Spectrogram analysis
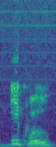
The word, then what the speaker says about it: equal: With equal, the stress is on the first syllable.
